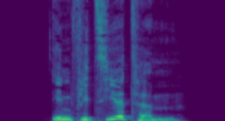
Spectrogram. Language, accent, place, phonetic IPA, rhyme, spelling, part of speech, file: German, Germany, Berlin, [ɪnfiˈt͡siːɐ̯təm], -iːɐ̯təm, infiziertem, adjective, De-infiziertem.ogg
- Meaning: strong dative masculine/neuter singular of infiziert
